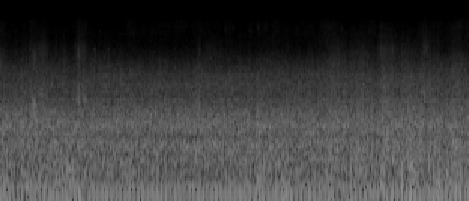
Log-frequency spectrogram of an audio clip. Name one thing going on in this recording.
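A motorcycle engine hums steadily while riding along.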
